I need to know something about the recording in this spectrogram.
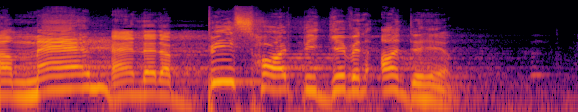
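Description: An older man reads aloud slowly into a microphone.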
